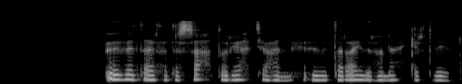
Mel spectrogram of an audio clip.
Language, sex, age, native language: Icelandic, female, 30-39, Icelandic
